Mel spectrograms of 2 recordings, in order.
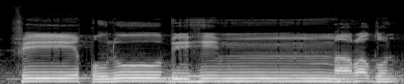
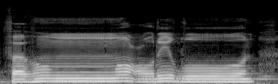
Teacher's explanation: یہاں پہ میم ساکن کے بعد میم آیا اس لیے ادغام شفوی ہو جائے گا، یعنی میم کو میم سے ملا دیں گے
